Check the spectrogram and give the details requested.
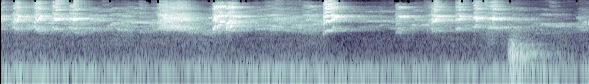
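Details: African lovebirds chirping: bursts of shrill, high, scratchy chirps in quick clusters, broken by short pauses, with one lower squawk near the end.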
